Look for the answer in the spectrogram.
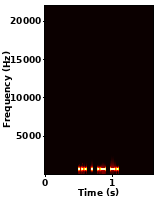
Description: Morse code, heard as a keyed tone, about 51 wpm, 700 Hz. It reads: SEAN
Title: USA Common Names - Max 4 Letters - 50wpm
